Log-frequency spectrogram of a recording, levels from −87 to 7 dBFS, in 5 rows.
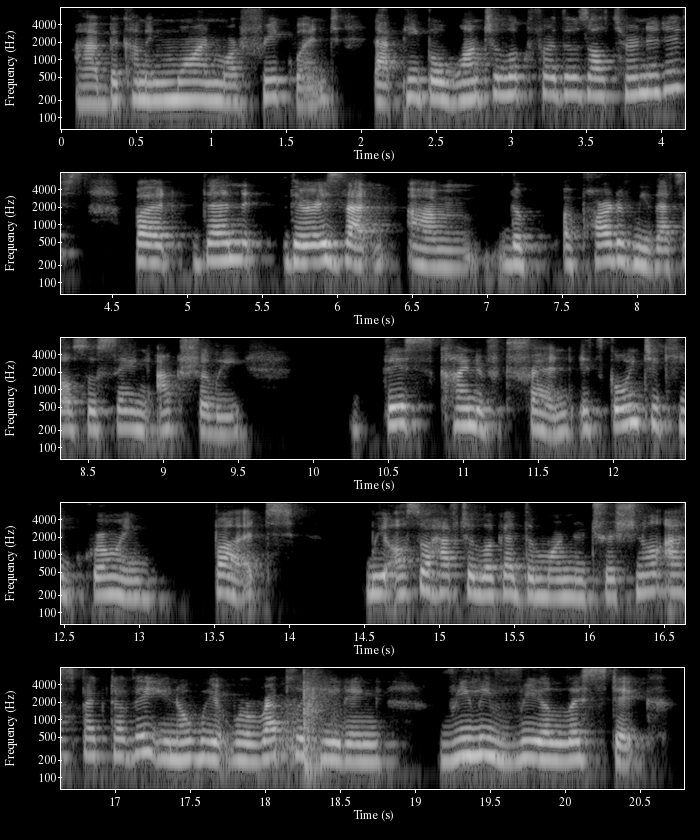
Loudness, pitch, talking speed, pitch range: -26 LUFS, 215 Hz, 165 wpm, 200-235 Hz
